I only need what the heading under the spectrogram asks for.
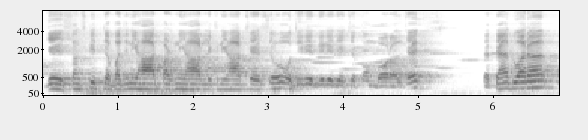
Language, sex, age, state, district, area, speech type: Maithili, male, 45-60, Bihar, Supaul, urban, spontaneous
